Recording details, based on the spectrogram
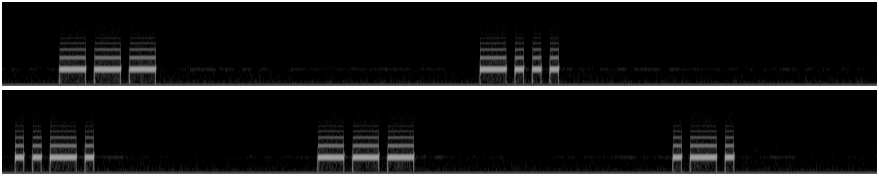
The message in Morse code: OB FOR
